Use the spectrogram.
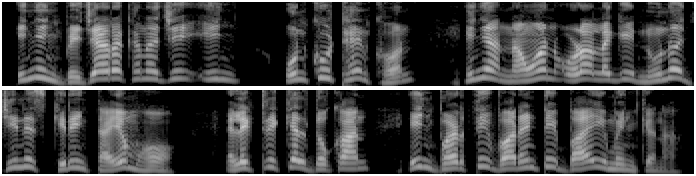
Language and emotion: Santali, angry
